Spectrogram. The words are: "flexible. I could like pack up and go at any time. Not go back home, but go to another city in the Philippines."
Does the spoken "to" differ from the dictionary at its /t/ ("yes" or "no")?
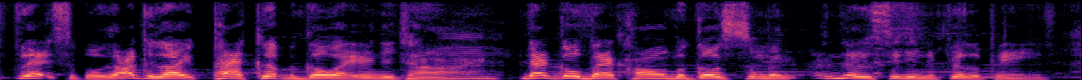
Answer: yes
